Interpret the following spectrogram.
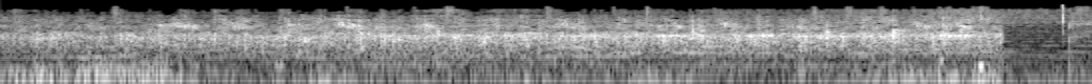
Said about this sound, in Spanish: El final del rescate terminaba con el hombre ya en la ambulancia. Todo finalizaba con los aplausos de los vecinos.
